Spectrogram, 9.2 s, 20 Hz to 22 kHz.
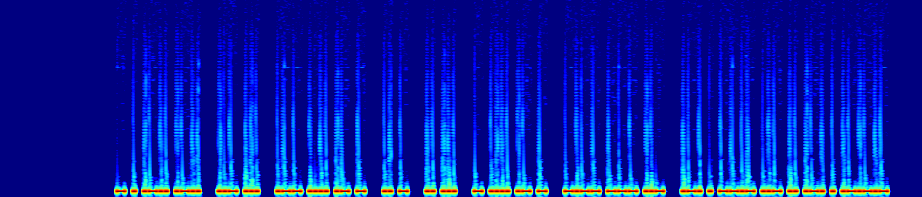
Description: Morse code, heard as a keyed tone, about 46 wpm, 700 Hz. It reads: TELL US WHAT IT IS THAT YOU REQUIRE.
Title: Sentences from Top 1000 Words - Review Part 6 - 45wpm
